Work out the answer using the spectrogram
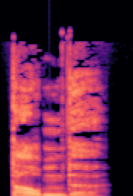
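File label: "darbende", German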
